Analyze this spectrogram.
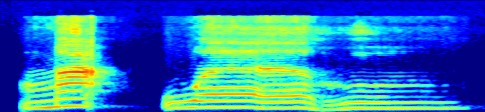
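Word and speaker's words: مأواهم: Contoh lain, ma'wahum. Ma'wahum. Oke, nggak boleh ma'wahum. Ma'wahum. Hamzah enggak, ain enggak. Ya, jadi hati-hati bacanya harus langsung berhenti.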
